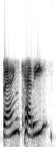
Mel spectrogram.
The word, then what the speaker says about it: Banquette: So it's Banquette, Texas. It's supposedly, it's a derivation of the word banquet.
